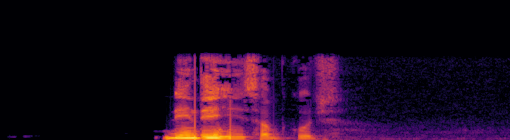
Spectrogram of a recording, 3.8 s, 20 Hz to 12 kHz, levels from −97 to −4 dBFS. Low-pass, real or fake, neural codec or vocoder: 7.2 kHz; real; none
